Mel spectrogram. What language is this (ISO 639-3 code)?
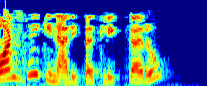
guj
